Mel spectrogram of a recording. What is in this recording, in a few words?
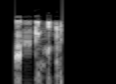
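Raleigh Police Northeast District Tactical; wake p25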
